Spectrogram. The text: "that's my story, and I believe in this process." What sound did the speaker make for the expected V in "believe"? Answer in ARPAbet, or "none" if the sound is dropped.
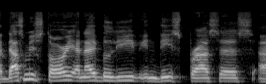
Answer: V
